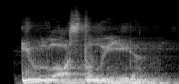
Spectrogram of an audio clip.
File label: lead lost, robotic announcer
